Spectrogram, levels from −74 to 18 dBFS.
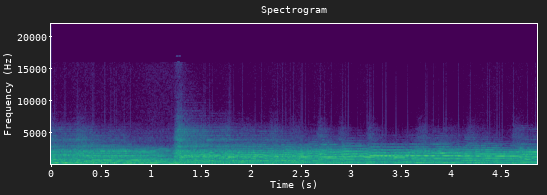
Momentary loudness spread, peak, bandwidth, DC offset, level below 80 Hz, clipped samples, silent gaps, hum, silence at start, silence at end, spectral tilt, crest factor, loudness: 2 LU; 0 dBFS; 16 kHz; under 0.1%; -30 dBFS; under 0.1%; none; none; 0 s; 0 s; -6.5 dB/octave; 12 dB; -13 LUFS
